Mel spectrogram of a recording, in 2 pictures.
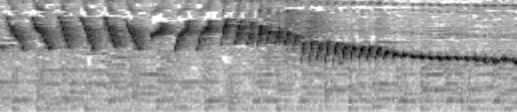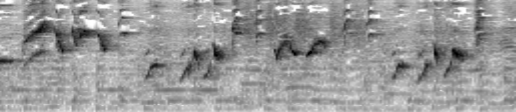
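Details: White-rumped shama song for training and provoking a caged bird, with rapid descending whistled series and a long sliding trill, then varied rising whistles and chirps, over a low steady hum.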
